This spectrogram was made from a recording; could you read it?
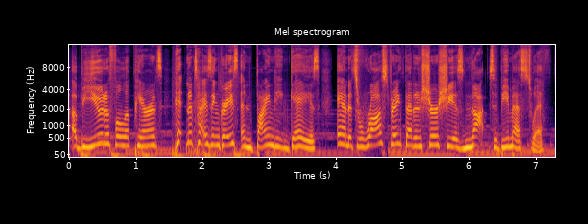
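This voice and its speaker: Woman, high voice, bright tone, wry playful narration, soft music underneath. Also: moderate pace, hardly any pauses. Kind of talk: scripted narration.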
